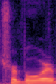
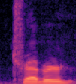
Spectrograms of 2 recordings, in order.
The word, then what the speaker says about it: Trebore: you met trebore Trevor I meant for it to be pronounced trebore but Trevor it just looks like Trevor it looks like Trevor with a b a b instead of a b that's how you said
